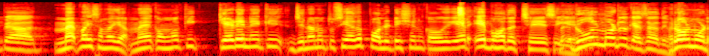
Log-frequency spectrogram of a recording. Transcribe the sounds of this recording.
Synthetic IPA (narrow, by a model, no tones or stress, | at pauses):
pjaːmɛ̃ːpaːiːsəməd͡ʒɡea̰ːmɛ̃ːkəɦũːɡaːkɪkeːɽeːneːkɪd͡ʒɪnãːnũːt̪ʊsĩɛːd̪apɔːlɪʈiːʃənkəoːɡeːjaːɾʔeːbɔːt̪ətːʃʰeːsiːɡeːɾoːlmɔːɖəlkɛːsəkd̪eːɾoːlmɔːɖə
